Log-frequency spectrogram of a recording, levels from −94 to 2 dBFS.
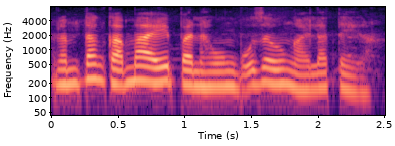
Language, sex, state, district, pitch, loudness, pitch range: Wancho, female, Arunachal Pradesh, Longding, 195 Hz, -17 LUFS, 165-210 Hz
